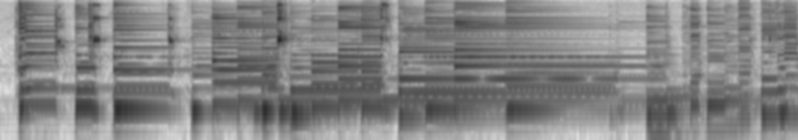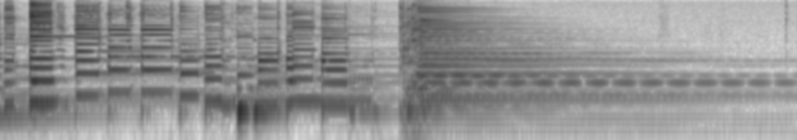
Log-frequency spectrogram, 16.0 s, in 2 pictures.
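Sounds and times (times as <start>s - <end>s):
Weymann style 740 natural mandolin playing: 0.0s - 15.9s.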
